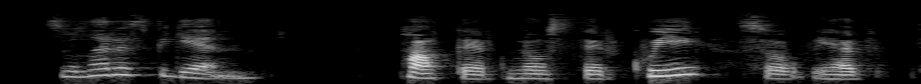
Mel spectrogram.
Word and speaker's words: pater: So on the A of pater, the O of noster, and the Q and the U of qui.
